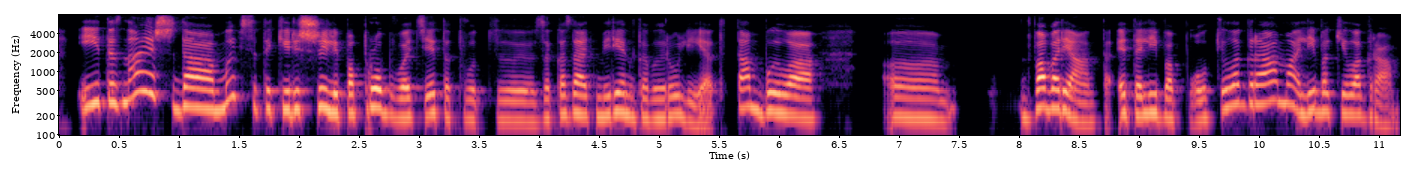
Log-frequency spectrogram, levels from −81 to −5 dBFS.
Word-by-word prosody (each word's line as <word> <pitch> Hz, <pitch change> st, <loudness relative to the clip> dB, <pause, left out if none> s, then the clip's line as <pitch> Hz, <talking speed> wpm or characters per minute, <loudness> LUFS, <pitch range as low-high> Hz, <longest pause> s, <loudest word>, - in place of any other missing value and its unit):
И 310 Hz, +3 st, +1 dB
ты 325 Hz, 0 st, +1 dB
знаешь, 440 Hz, +5 st, +1 dB
да, 265 Hz, -1 st, +5 dB
мы 305 Hz, +12 st, -1 dB
всё-таки 255 Hz, -9 st, -3 dB
решили 250 Hz, -1 st, +3 dB
попробовать 215 Hz, -5 st, +2 dB
этот 190 Hz, -4 st, -4 dB
вот, 170 Hz, -1 st, -9 dB
э, 170 Hz, -1 st, -4 dB
заказать 205 Hz, +4 st, -1 dB
меренговый 195 Hz, -3 st, -2 dB
рулет. 190 Hz, -7 st, -5 dB
Там 265 Hz, -2 st, 0 dB
было, 205 Hz, -5 st, +2 dB, 0.5 s
а, 185 Hz, -3 st, -4 dB, 0.6 s
2 190 Hz, +9 st, +6 dB
варианта: 195 Hz, -, +1 dB
это 205 Hz, 0 st, +1 dB
либо 205 Hz, -4 st, 0 dB
полкилограмма, 300 Hz, -, -1 dB
либо 230 Hz, +1 st, -1 dB
килограмм 210 Hz, -5 st, -4 dB
215 Hz, 130 wpm, -22 LUFS, 185-260 Hz, 0.6 s, 2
